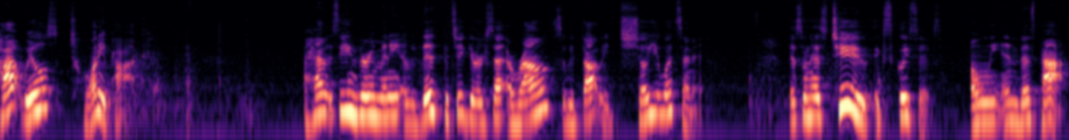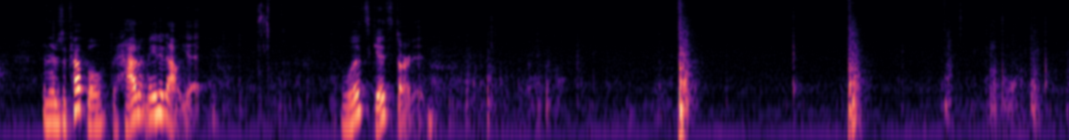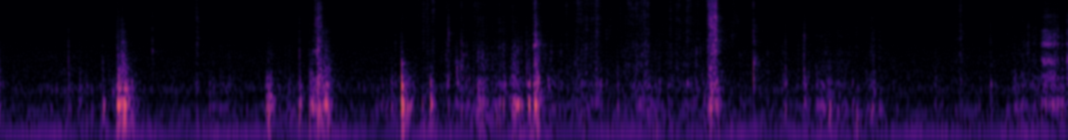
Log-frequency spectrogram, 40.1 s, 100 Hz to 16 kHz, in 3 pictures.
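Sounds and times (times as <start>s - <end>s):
cardboard and plastic rustling: 16.0s - 22.6s, 23.2s - 40.0s.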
